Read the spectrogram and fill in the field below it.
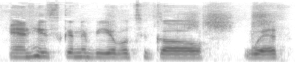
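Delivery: ordinary delivery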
